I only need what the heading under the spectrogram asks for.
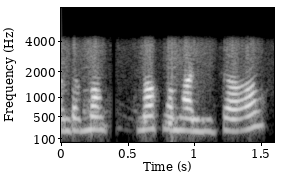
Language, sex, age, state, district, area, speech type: Nepali, female, 60+, West Bengal, Kalimpong, rural, conversation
